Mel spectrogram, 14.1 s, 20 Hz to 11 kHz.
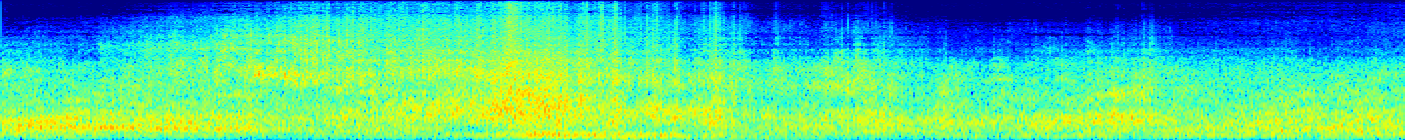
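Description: Eurofighter Typhoon's twin EJ200 turbofan engines roaring as the jet makes a low, gear-down pass, loudest about five seconds in as it goes overhead. After that the pitch drops and the sound eases off as it flies away.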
